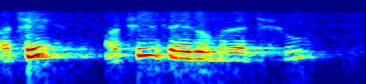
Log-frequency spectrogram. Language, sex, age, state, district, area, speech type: Odia, male, 60+, Odisha, Dhenkanal, rural, conversation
